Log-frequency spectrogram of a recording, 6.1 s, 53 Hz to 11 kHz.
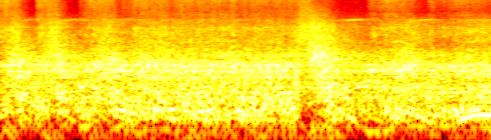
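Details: Supercharged V8 in a Road Runner, running after fitting welded fuel tank, magneto, blower, fuel system and headers, with timing and idle fuel set. Loud, lumpy idle with heavy rough exhaust rumble, holding steady without stalling; normal.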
